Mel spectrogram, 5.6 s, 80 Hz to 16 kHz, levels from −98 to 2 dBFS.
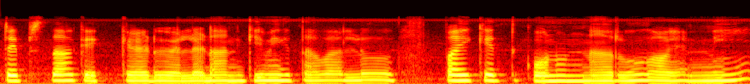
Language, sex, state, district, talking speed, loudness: Telugu, female, Andhra Pradesh, Sri Satya Sai, 105 wpm, -16 LUFS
